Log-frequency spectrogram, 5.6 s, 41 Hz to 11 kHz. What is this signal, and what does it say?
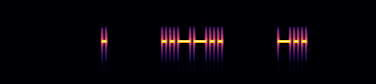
Morse code, heard as a keyed tone, about 20 wpm, spaced as for 8 wpm, 700 Hz. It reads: E?D
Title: 218 Lesson 35e - Number 0 - Three Characters 20wpm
